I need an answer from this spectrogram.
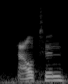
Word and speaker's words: Outin: our espresso machine though it's called Alton I think is how you pronounce it it's just spelled like out in um pretty simple they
